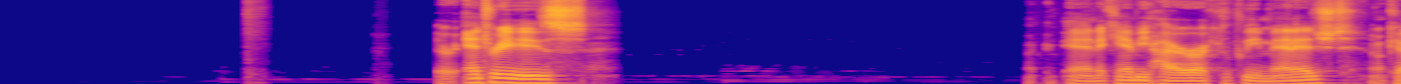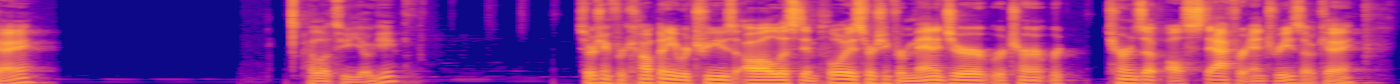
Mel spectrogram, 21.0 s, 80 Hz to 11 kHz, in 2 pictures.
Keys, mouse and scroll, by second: 1.8 Escape, 2.2 j, 6.6 k, 8.3-9.8 typing, 10.1 Escape, 14.9 j, 16.6 k, 20.9 ctrl+u.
